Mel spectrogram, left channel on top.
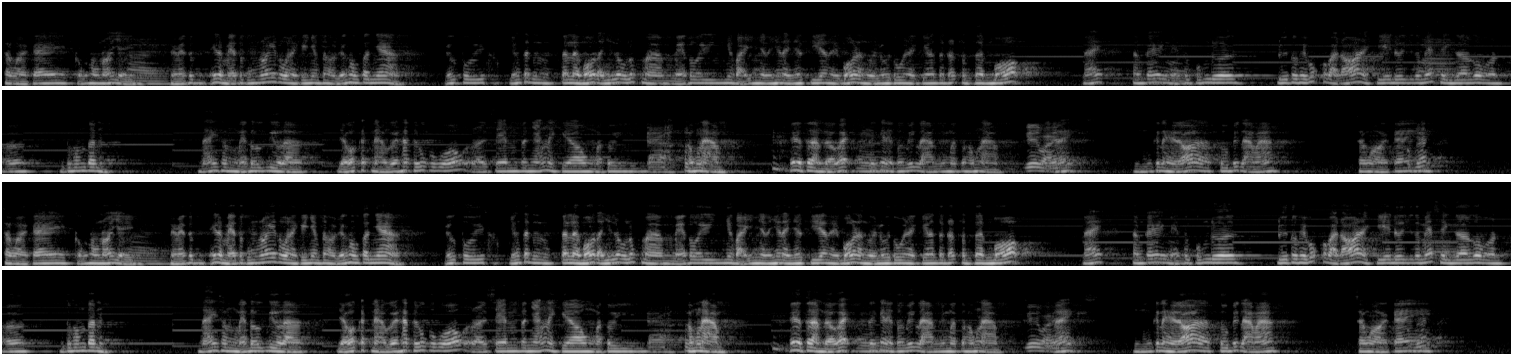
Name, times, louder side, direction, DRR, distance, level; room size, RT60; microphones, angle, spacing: voice 1, 0.0-1.4 1.7-4.0 4.4-10.2 10.8-11.0 11.3-12.4 12.8-15.4 15.7-16.2 17.0-18.1 18.4-21.5 21.9-22.3 23.0-25.1 25.6-25.8 26.4-27.9 28.6-29.4, right 3 dB, 85° right, 10 dB, 0.7 m, -28 dB
voice 2, 1.2-1.7 11.3-11.9 14.1-14.6 21.5-22.1 22.8-23.2 23.6-24.1 24.9-25.0 25.3-25.7 29.1-29.4, left 1 dB, 80° left, 1 dB, 2.8 m, -38 dB
sound 1, 9.8-25.3, right 4 dB, 35° right, 1.8 m, -55 dB
30.0 x 18.0 x 5.1 m, 0.90 s
head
